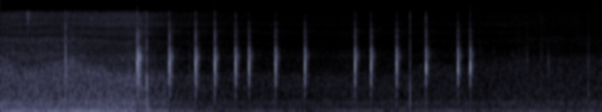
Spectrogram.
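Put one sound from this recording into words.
A phone keyboard clicks rapidly as keys are tapped.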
